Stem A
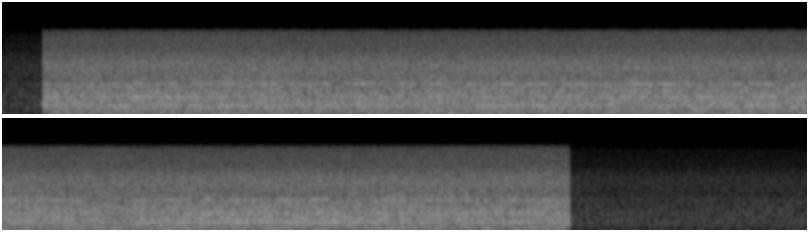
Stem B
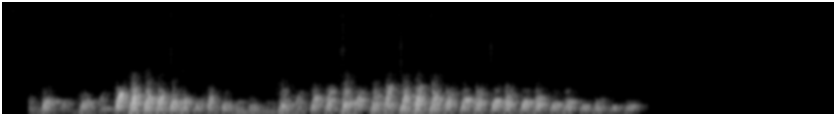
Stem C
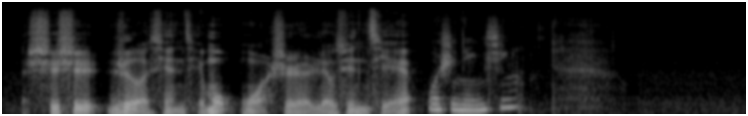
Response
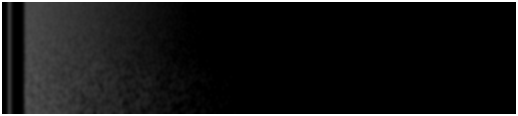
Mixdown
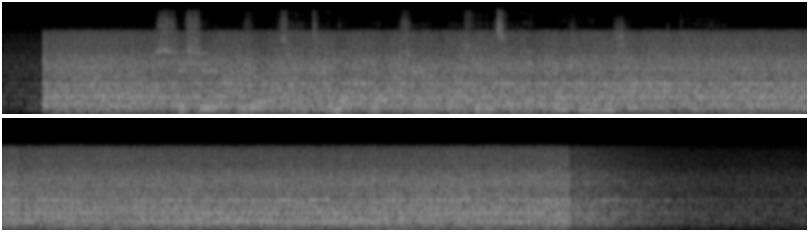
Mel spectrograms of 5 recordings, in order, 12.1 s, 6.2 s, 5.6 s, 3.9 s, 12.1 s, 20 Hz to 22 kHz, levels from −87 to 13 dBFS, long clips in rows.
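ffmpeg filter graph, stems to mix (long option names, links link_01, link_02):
-filter_complex "[0:a]volume=-1.5dB,asplit=2[link_01][link_02];[link_02]volume=-8dB[link_03];[1:a]asoftclip=type=tanh:threshold=-22dB,volume=-8dB[link_04];[2:a]aecho=1:1:3.5:0.52,adelay=950,volume=1dB[link_05];[3:a]atrim=start_sample=2205[link_06];[link_03][link_06]afir=irnorm=-1:irlink=0[link_07];[link_01][link_04][link_05][link_07]amix=inputs=4:normalize=0,highpass=frequency=330:poles=1,alimiter=limit=-20dB:level=0:latency=1:release=102"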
